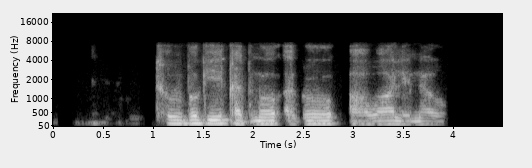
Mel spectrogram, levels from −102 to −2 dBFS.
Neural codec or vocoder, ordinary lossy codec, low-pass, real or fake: none; Opus, 16 kbps; 7.2 kHz; real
